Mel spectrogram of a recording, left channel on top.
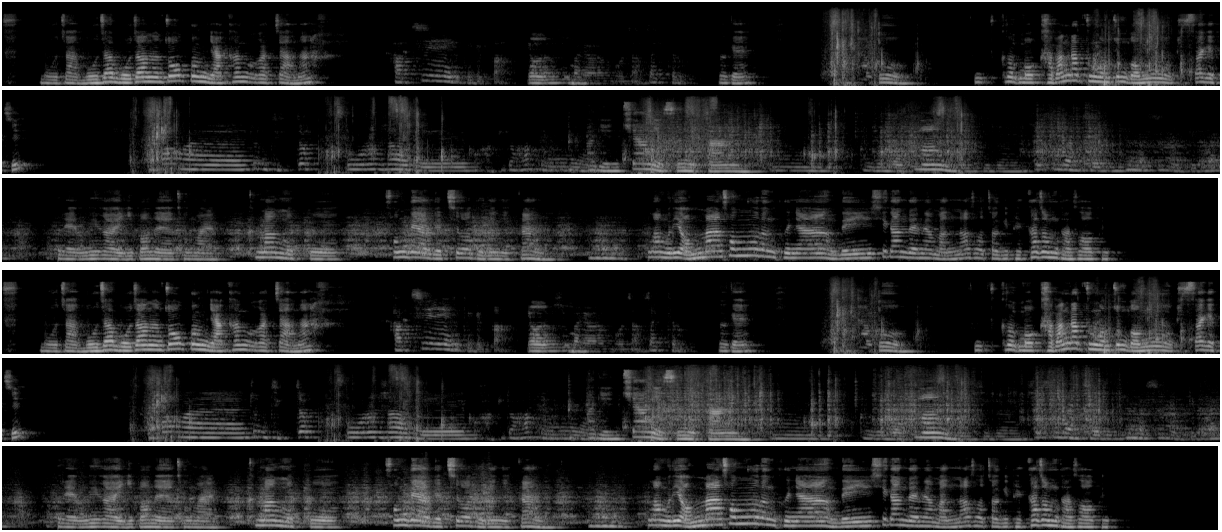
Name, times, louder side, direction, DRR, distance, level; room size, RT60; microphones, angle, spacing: voice 1, 0.0-3.3 5.3-5.8 7.2-7.5 8.6-9.1 9.7-12.4 18.0-19.7 21.3-21.7 24.9-27.8 28.2-30.0 30.8-35.4, right 2 dB, 20° right, 0.8 m, -30 dB
voice 2, 3.9-6.9 8.3-8.6 13.6-18.3 19.8-24.9 30.2-31.0, right 2 dB, 90° right, 2.1 m, -43 dB
sound 1, 8.2-9.2 10.9-12.0 13.4-14.2 15.3-16.8 18.4-19.4 20.2-20.8 21.1-21.9, left 3 dB, 15° left, 1.0 m, -39 dB
sound 2, 17.3-23.6 24.4-24.5 24.9-25.0 25.3-25.7, right 5 dB, 40° right, 2.3 m, -40 dB
sound 3, 22.8-32.7, right 3 dB, 70° right, 2.5 m, -42 dB
14.0 x 5.1 x 8.1 m
head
